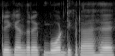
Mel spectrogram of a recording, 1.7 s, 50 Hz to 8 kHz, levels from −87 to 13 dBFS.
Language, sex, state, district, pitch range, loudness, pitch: Hindi, male, Jharkhand, Garhwa, 125-130 Hz, -17 LUFS, 130 Hz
